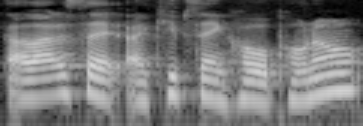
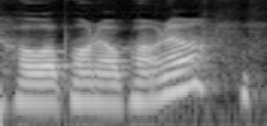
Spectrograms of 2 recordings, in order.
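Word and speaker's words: Hoʻoponopono: will use Hooponopono to, I keep saying Hoopono, and I want to make sure I'm saying Hooponopono, but that's how you pronounce it, by the way.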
